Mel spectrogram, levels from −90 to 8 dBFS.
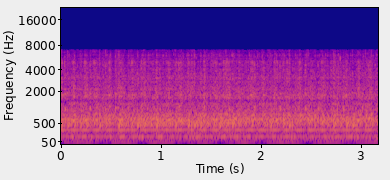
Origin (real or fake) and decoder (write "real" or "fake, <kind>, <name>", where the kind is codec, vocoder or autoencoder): real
